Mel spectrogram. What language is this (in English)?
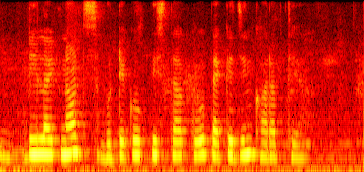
Nepali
